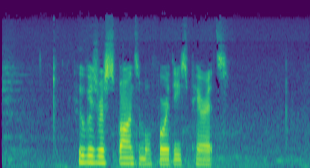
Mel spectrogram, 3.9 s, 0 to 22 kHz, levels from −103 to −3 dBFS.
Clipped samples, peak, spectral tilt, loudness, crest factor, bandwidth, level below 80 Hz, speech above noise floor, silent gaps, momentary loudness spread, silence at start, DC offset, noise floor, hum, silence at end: under 0.1%; -2 dBFS; -6 dB/octave; -19 LUFS; 20 dB; 13.5 kHz; -50 dBFS; 32 dB; none; 20 LU; 0.05 s; under 0.1%; -51 dBFS; none; 1.05 s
